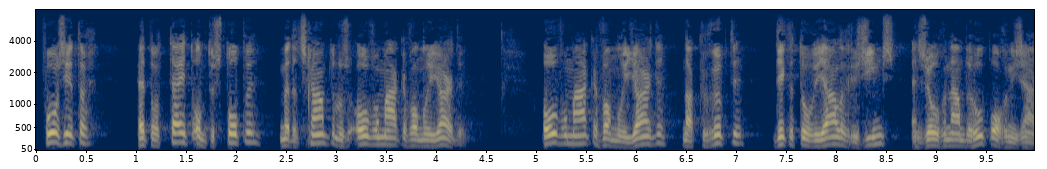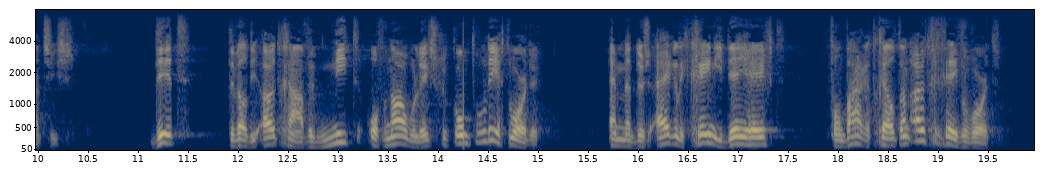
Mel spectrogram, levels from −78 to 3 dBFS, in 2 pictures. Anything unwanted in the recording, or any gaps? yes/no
no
